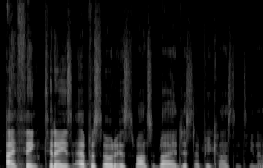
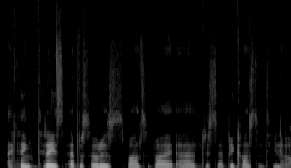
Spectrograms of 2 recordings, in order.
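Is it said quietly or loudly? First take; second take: loudly; quietly. First: It is said loudly, into the mic. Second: It is said quietly, away from the mic.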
